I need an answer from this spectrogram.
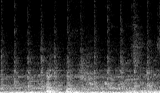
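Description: Diesel train running along the track: a steady low engine rumble with a quick, regular clatter of wheels on the rails.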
